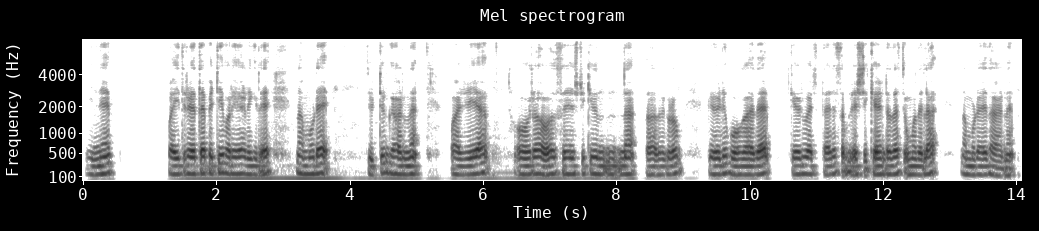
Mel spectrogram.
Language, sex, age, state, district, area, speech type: Malayalam, female, 60+, Kerala, Wayanad, rural, spontaneous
